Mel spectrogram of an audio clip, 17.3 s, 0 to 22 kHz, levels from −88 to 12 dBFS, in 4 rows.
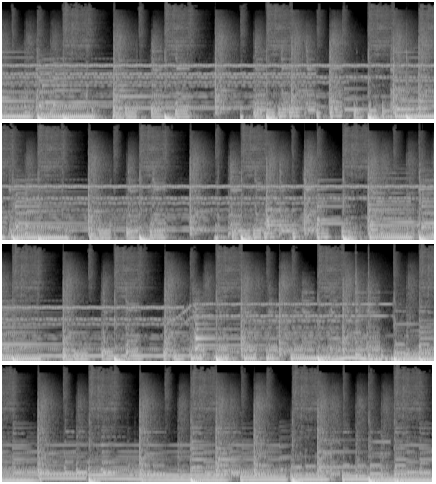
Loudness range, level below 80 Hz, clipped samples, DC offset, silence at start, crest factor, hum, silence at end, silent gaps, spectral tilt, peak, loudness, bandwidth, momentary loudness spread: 2 LU; -18 dBFS; 0.3%; under 0.1%; 0 s; 12 dB; none; 0 s; none; -6 dB/octave; 0 dBFS; -15 LUFS; over 20 kHz; 5 LU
